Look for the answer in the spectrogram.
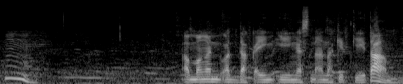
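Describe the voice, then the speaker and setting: An actor with an Ilocano Filipino accent playing a snobbish buddy who teases in a drawl, in a radio comedy drama. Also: male voice, fairly low pitch, big pitch swings, normal speed, fairly bright tone. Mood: mocking. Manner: teasing, drawling. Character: teasing, snobbish male buddy mocking his friend's crush.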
